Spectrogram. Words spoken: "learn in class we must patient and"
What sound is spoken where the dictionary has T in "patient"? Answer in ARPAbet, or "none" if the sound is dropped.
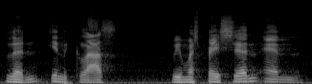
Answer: none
